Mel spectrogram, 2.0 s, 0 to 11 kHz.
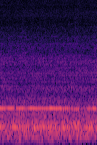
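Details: Wall-mounted gas boiler running at maximum hot-water output, no squeal on heating mode: steady high whistle holding one pitch over burner rush; cause suspected, not confirmed, pressure about 2.1 bar checked.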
